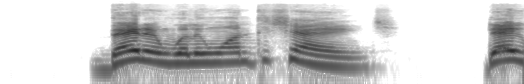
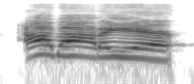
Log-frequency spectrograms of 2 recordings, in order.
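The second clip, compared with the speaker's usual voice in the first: dismissive exit; 12 semitones higher than usual. Retold or imitated. Quoting himself leaving.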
